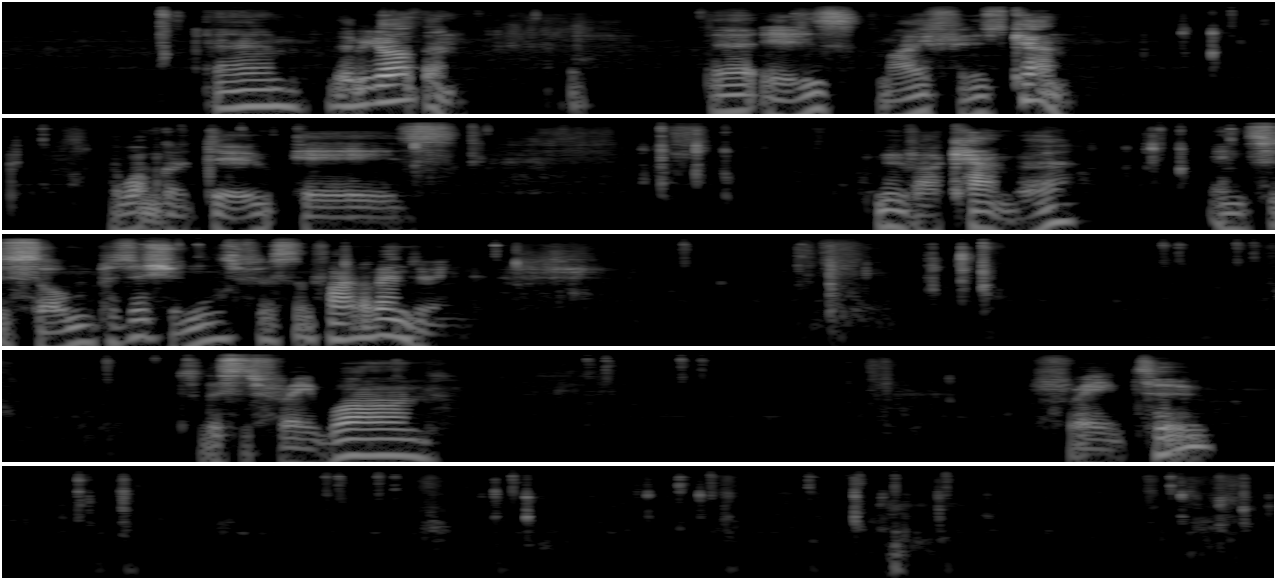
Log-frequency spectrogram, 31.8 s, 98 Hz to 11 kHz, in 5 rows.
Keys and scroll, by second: 5.8 t, 9.5 5, 9.8-15.3 Tab, 15.3 y, 17.3 ctrl+z, 24.9 Tab, 27.9-29.9 typing.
